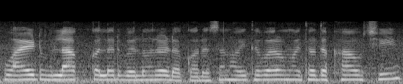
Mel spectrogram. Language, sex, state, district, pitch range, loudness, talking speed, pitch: Odia, female, Odisha, Khordha, 210-220 Hz, -15 LUFS, 135 wpm, 215 Hz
